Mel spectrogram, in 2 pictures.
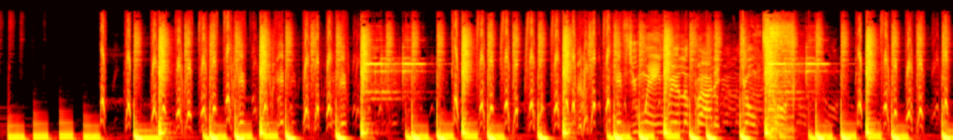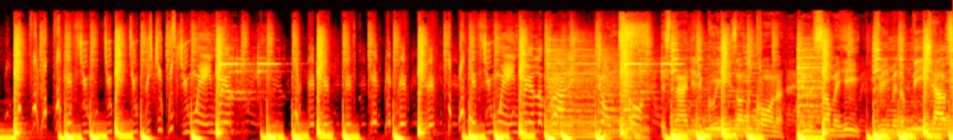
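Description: A hip-hop track plays loud, with a punchy, steady drum beat, layered samples and scratchy turntable textures running continuously after a brief quiet opening.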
